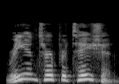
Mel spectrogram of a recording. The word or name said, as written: reinterpretation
